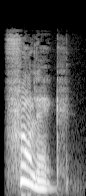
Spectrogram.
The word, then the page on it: frolic: British English; ɒ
